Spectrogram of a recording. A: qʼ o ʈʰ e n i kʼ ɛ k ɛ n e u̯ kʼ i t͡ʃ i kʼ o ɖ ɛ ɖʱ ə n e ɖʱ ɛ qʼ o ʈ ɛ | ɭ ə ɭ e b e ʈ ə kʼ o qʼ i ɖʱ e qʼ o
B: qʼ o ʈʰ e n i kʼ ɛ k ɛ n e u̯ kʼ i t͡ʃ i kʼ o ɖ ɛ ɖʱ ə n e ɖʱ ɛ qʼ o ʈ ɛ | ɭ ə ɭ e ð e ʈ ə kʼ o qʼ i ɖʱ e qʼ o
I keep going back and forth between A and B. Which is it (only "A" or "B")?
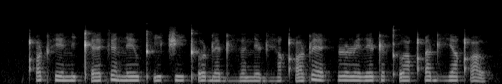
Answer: B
